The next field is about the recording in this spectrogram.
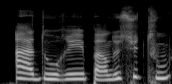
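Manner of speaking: plain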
